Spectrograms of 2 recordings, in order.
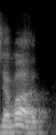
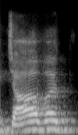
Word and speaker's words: Jawad: My name is Jawad. It's pronounced as Jawad. People calling me Javad or Jawad or whatever, I can bear. But when people change it totally to Javid, is something that, I find really unbearable.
